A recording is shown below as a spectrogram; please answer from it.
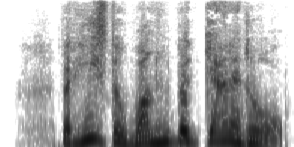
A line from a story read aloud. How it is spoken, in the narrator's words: exclaimed Sir Peter, so hot with anger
